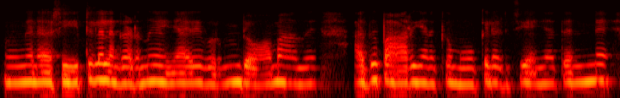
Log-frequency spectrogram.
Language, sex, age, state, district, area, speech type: Malayalam, female, 30-45, Kerala, Kannur, rural, spontaneous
